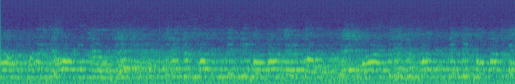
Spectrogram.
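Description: Loud, continuous hip-hop music from the stage sound system at a live concert, recorded on a camcorder's microphone, with sustained melodic lines over a steady backing.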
